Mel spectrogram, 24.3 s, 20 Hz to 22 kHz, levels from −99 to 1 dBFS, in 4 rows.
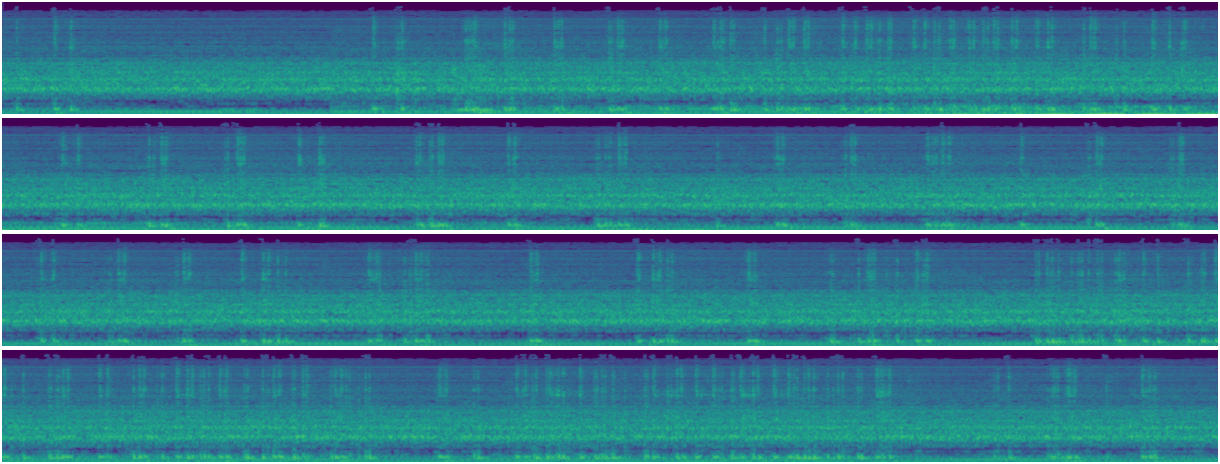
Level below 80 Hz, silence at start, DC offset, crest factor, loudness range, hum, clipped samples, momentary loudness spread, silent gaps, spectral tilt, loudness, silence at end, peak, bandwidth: -42 dBFS; 0 s; under 0.1%; 18 dB; 1 LU; none; under 0.1%; 2 LU; none; -3 dB/octave; -32 LUFS; 0 s; -14 dBFS; 18 kHz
